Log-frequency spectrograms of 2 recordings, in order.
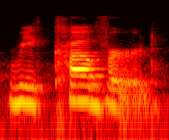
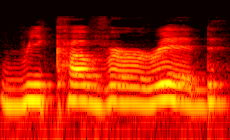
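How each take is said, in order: First: It has three syllables, ending in a D sound. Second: It has four syllables, with an extra final syllable. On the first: The speaker calls it right. "It's recovered with just a D sound at the end" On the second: The speaker calls it wrong.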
